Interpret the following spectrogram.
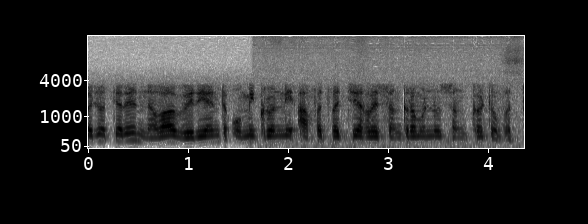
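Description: Only speech: a newsreader reading a bulletin with no pause, sounding band-limited like broadcast audio.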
